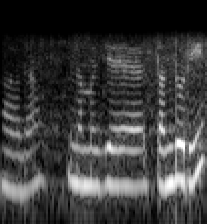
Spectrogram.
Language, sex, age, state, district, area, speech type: Kannada, female, 18-30, Karnataka, Gadag, rural, conversation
